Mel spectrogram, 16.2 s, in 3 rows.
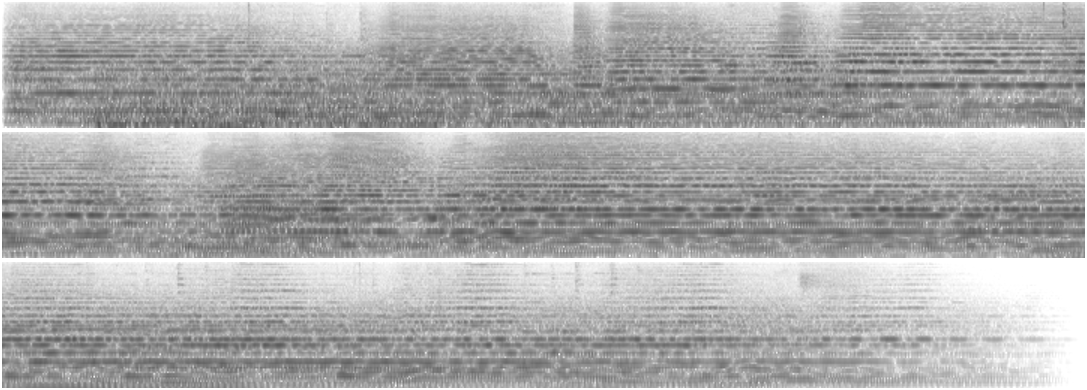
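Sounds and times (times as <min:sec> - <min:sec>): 
sword motif leitmotif: 0:00.0 - 0:16.2.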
